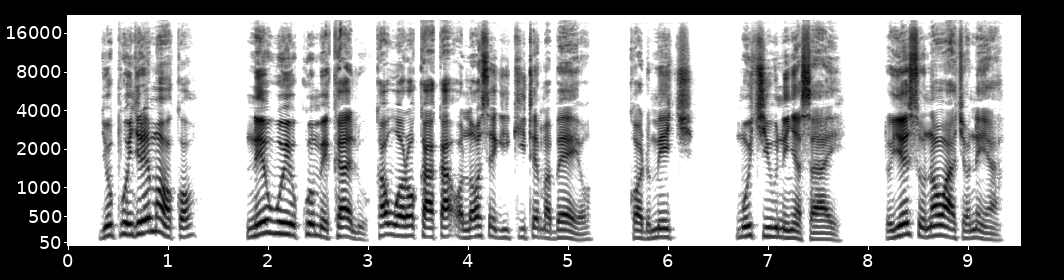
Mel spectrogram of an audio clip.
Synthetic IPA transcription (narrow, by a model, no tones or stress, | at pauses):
d͡ʒopwoɲd͡ʒɾemɔkɔ | newojokwomekalṵkawɔɾɔkakaʔɔlɔsɛɡikitemabɛjɔ | kɔdmɪt͡ʃ | mot͡ʃiwnɪɲasajɪ̰ | tɔjesunɔwat͡ʃɔnɪja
